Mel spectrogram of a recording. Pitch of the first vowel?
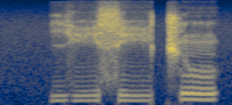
high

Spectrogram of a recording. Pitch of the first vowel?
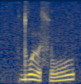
falling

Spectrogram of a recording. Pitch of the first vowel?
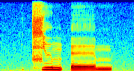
high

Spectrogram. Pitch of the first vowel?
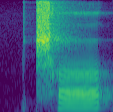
low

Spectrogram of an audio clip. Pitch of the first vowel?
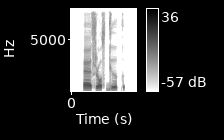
low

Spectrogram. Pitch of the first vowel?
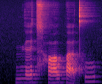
rising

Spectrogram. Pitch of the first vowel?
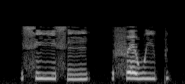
high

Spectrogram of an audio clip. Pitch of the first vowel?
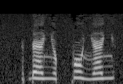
high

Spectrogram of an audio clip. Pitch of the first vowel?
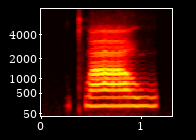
high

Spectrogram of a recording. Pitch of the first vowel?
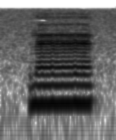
high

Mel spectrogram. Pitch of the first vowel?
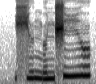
low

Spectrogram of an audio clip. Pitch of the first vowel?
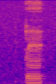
low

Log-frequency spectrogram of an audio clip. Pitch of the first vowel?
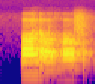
high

